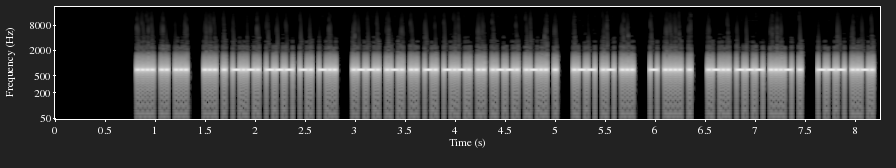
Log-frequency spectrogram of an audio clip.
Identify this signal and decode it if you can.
Morse code, heard as a keyed tone, about 49 wpm, 700 Hz. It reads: HIS SECOND PRINCIPLE WAS THE LOVE OF
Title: Sentences from Top 1400 Words 50wpm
